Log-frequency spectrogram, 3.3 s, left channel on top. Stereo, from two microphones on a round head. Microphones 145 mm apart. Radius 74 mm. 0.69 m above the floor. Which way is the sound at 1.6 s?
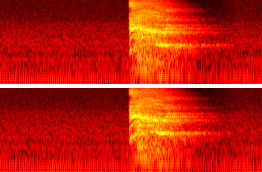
30° left (ahead or behind).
